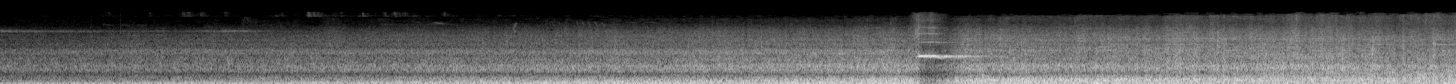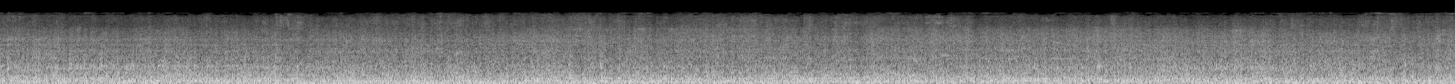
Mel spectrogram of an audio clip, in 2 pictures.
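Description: Freight train of tank wagons passing close by. The rumble builds over the first ten seconds as the locomotive comes up, then holds steady as the wagons roll past with the rattle and clatter of their wheels on the rails. There is a brief high tone about nine seconds in.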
